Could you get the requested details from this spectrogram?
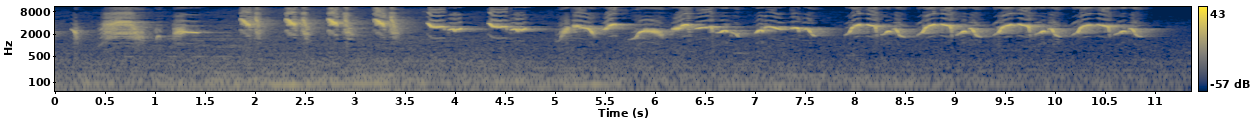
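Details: Wambi bird singing energetically: an opening of harsh, scratchy chirps gives way to a long rhythmic series of bouncing whistled phrases, repeated roughly twice a second with even spacing.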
